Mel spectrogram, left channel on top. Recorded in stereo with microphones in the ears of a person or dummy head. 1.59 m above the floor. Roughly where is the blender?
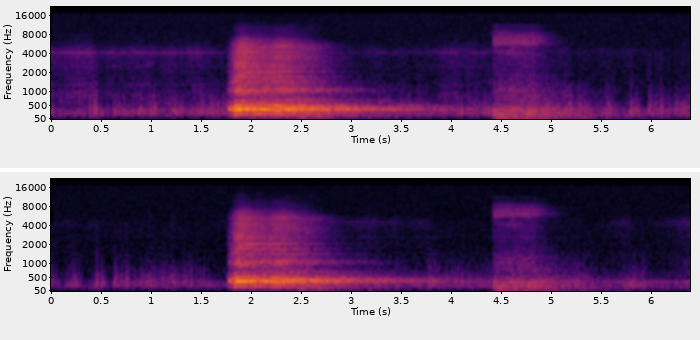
Centre.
